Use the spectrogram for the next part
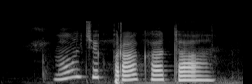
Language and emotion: Russian, sad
